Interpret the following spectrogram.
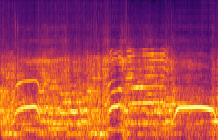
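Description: School-auditorium audience cheering and screaming, with several drawn-out high shrieks rising above the crowd noise.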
